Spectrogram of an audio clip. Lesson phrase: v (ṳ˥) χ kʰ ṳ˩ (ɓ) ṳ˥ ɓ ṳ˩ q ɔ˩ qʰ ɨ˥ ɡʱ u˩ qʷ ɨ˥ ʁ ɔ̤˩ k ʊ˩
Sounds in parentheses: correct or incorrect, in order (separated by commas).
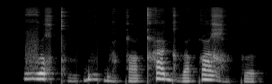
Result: incorrect, correct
